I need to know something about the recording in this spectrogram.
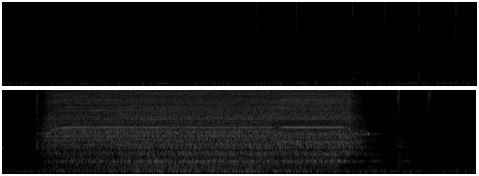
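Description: Hand-held hair dryer switched on for about four and a half seconds, a steady blowing rush with a thin high whine, then dying away as it is switched off; it is heating plastic tubing so the tube will stretch over a one-way valve. A few light clicks and taps come before and after it.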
